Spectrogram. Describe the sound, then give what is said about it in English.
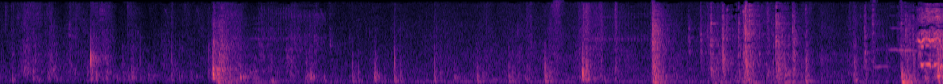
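Thuds and shuffling footsteps come from a new goat being pulled out of a trailer, with a few sharp knocks and short animal calls over a noisy, muffled background. “I got Pop a new goat. Want to go out there and pull him out of the trailer?”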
